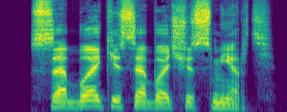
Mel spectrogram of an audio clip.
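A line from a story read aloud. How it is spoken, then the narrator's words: Grumbling. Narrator (Russian): проворчал Алёша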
